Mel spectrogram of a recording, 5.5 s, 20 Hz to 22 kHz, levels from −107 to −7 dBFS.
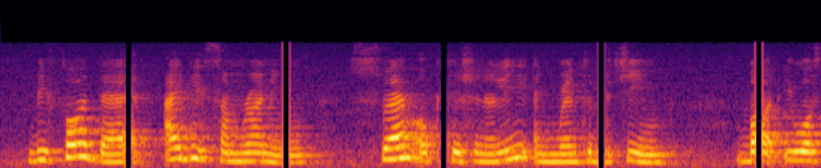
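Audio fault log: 0.83, 1.88, 2.93, 3.98 and 5.03 s, gap between chunks: hard-edged 50 ms holes break the speech once a second, as silence is left at each join between the 1-second chunks.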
